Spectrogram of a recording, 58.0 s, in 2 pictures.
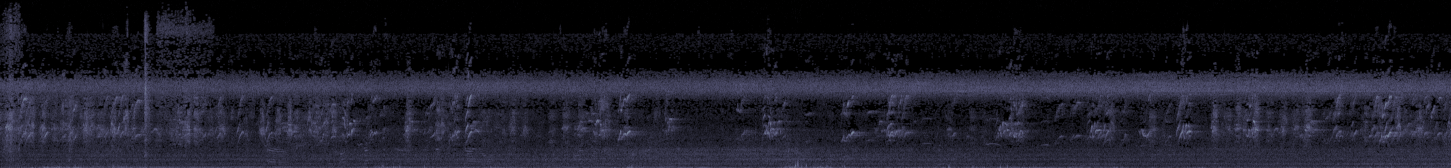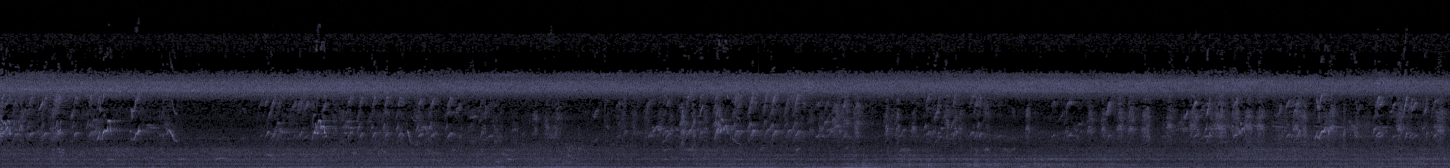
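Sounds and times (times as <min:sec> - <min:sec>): birds chirping: 0:00.0 - 0:13.1.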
